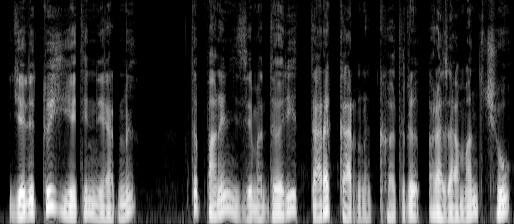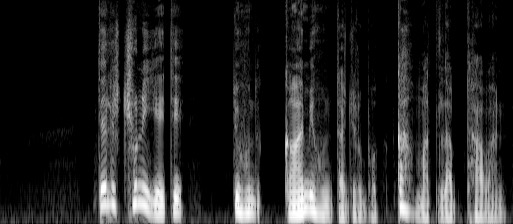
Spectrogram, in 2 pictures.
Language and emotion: Kashmiri, angry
